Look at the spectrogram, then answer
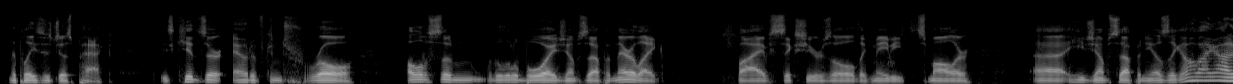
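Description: Man, very low voice, dry close recording, podcast co-host, rambling storyteller. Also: no room sound. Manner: rambling, acts out people yelling in loud bursts. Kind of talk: casual storytelling chat.

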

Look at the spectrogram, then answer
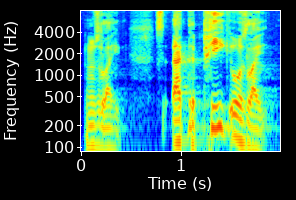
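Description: A man's voice: lowish voice, big pitch swings, fairly quick. A middle-aged American man, an interview guest, telling his story in a casual streetwise way, with phrases repeated. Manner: streetwise, repeats phrases, frequent "you know what I'm saying".

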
